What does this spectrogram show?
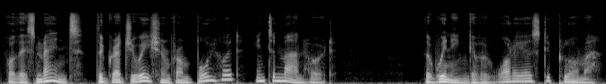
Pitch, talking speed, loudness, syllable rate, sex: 110 Hz, 150 wpm, -20 LUFS, 4.8 syllables/s, male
